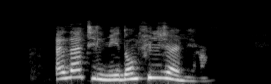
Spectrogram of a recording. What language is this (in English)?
Arabic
